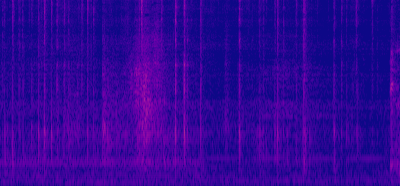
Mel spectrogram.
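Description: Faint, scattered light clicks and ticks at an uneven pace over a faint steady tone, with a brief soft hiss about a second and a half in.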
